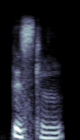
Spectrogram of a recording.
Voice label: "pistol", Indian; Dictionary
